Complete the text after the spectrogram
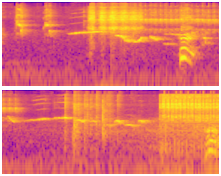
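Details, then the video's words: Long-tailed Aceh white-rumped shama singing in a showy style with a rich fill of varied phrases: whistled slurs, sharp rising and falling notes and fast trills, ending in a loud burst of harsh hissing noise. "Style Murai Aceh Ekor Panjang Main Cantik Isian Mewah"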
